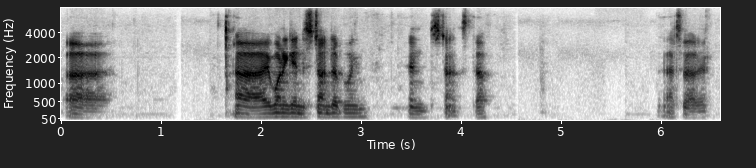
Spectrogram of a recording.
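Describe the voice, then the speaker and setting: A young man from California speaks casually on a video call. His voice is low and bright-edged with little movement in pitch, and the audio is a bit dull. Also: little pitch movement, measured pace, slight background noise. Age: teenager or very young adult. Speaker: high school student. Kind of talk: casual self-introduction.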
